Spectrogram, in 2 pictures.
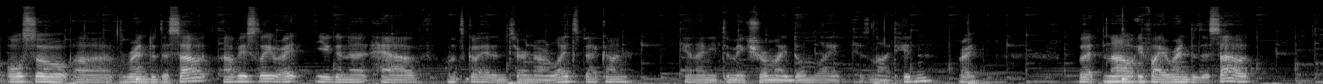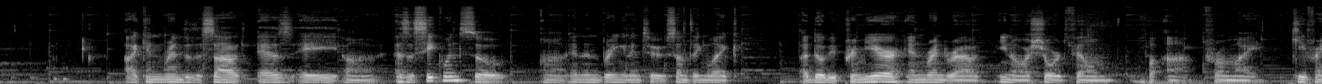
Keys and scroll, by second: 8.5 h, 9.4 alt+h.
